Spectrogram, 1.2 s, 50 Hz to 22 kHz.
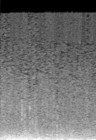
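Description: Rain pours and thunder rumbles over the war-torn countryside of Velen in The Witcher 3, a loud, dense hiss of rainfall with deep low rolling beneath it, filling the short stretch without voices.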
